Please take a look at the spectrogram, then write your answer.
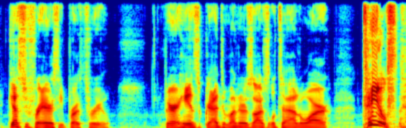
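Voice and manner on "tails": high, loud cry of a friend's name; sudden loud, high-pitched exclamation; exclaiming. A narrator's reading. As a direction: call out loudly in glad surprise. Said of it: "exclaimed Sonic".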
